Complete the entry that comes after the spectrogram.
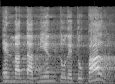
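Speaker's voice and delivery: loud, slow, solemn proclamation; loud solemn scripture reading; proclaimed scripture. Real, not acted. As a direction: declaim the verse like a prophet. Preacher proclaiming scripture verse.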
